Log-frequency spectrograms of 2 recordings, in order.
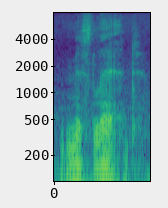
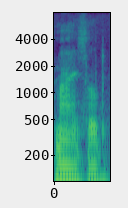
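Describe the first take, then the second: First: MISLED as "miss-LED", softly stated; softer correction, stress on the LED of MISLED; correct pronunciation. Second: MISLED as "MY-zuld"; MISLED misread as MY-zuld; wrong pronunciation. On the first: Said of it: "but it's pronounced misled". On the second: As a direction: say MISLED with a long i and a z. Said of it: "it looks like misled". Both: Retold or imitated.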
